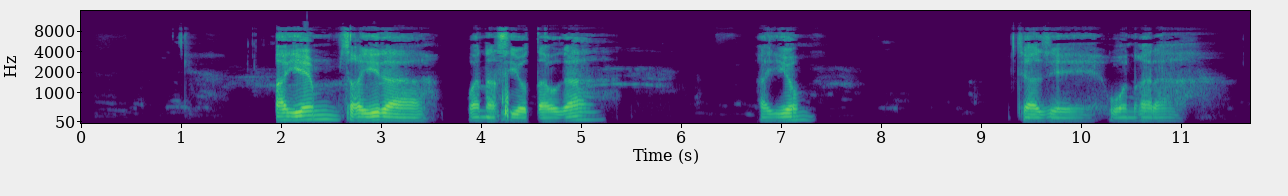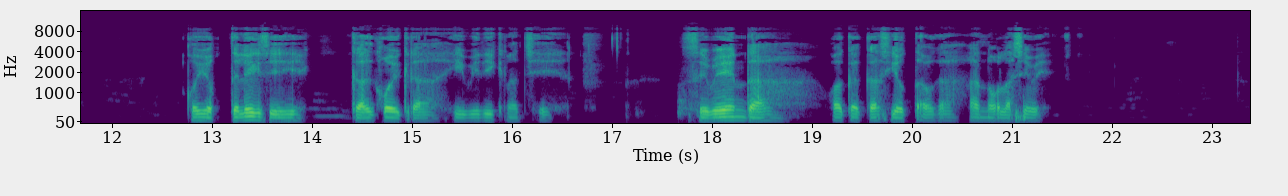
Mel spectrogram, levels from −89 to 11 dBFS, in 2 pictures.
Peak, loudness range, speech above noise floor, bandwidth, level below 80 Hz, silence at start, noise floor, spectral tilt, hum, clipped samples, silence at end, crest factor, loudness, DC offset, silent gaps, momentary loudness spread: 0 dBFS; 11 LU; 68 dB; 10 kHz; -64 dBFS; 1.95 s; -87 dBFS; -2.5 dB/octave; none; under 0.1%; 1.8 s; 22 dB; -18 LUFS; under 0.1%; none; 20 LU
